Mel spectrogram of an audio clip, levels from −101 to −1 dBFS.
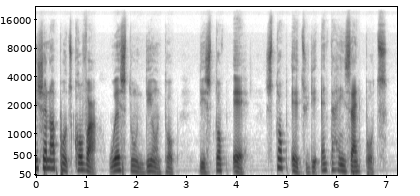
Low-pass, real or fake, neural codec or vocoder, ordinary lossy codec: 19.8 kHz; real; none; none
